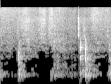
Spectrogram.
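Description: Ground coconut paste sautéing in a pan, a soft continuous sizzle with brief stirring scrapes and a small clack near the middle, close and moderately quiet.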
